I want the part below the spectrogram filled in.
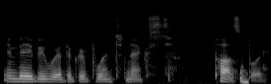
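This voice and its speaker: A young man with a gravelly edge to his voice plays his character in a tabletop game. He talks in a dry, self-assured way, at an ordinary middle pitch. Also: fairly even intonation, normal speed, mellow. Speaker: player.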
